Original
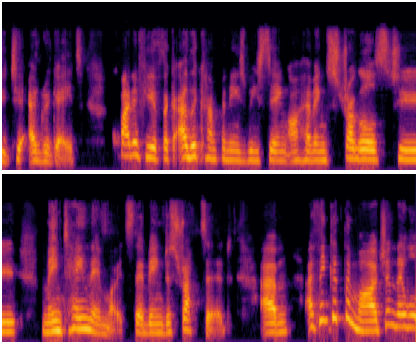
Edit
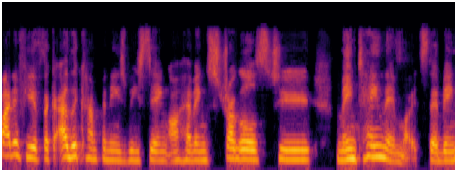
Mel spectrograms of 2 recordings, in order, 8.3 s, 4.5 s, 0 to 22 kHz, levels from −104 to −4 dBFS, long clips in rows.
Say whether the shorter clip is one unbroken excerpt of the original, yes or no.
yes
